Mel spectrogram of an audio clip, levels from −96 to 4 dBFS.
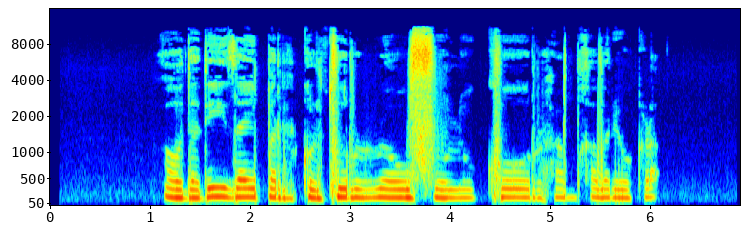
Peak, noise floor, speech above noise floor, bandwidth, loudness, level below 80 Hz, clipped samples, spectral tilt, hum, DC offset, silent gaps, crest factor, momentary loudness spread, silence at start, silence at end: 0 dBFS; -65 dBFS; 46 dB; 11.5 kHz; -18 LUFS; -56 dBFS; under 0.1%; -4.5 dB/octave; none; under 0.1%; none; 20 dB; 15 LU; 1.15 s; 0.85 s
